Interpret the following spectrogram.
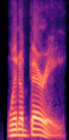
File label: "wineberry", American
